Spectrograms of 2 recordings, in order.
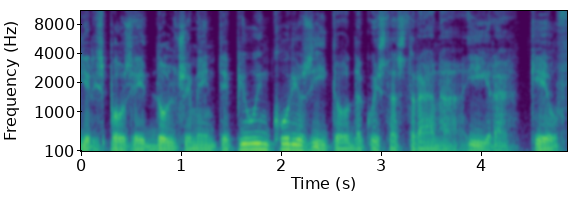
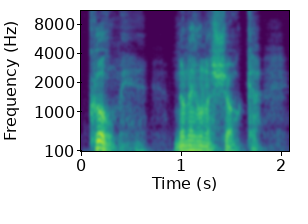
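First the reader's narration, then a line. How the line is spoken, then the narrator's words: Irritated, half-surprised exclamation. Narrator (Italian): esclamò irritata e quasi sorpresa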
